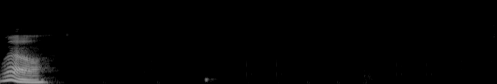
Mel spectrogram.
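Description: Footsteps tread steadily on hard stone.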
